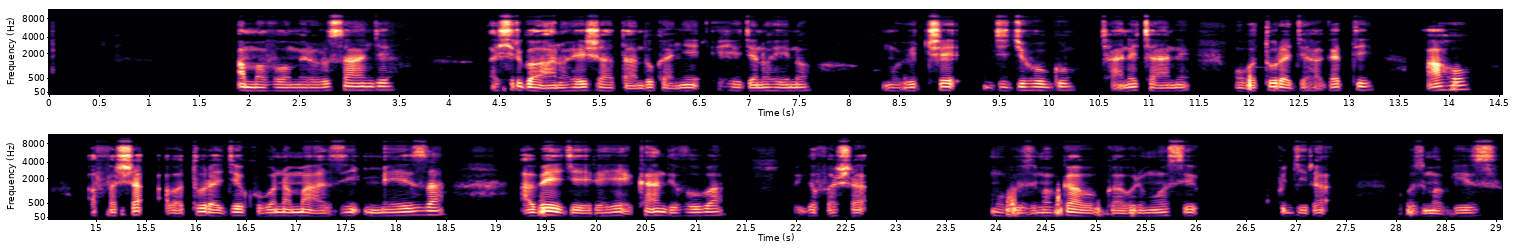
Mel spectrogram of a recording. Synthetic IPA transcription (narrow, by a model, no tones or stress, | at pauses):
amavo̞me̞ɾo̞ɾusaːɲɟe̞ | açiɾɡwahaːn̥uɦe̞ːʃaataːndukaɲe̞ihiɾɟeno̞hino̞ | muβit͡ʃe̞ | bɟiɟiɦuɡu | ca̰ːne̞caːne̞ | muβatuːɾaɟe̞ɦa̰ɡati | aɦo̞ | afaʃaːβatuːɾaɟe̞kʰuβo̞namaːzime̞ːza̰ː | βe̞ːɟe̞ɾe̞je̞kʰaːndivuβa | βiɡafaʃa | muβṵzimabɡaːβo̞bɡaːβuɾimuːsi | kuɟiɾa̰ | uβuzimab̚ɡiːzḁ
